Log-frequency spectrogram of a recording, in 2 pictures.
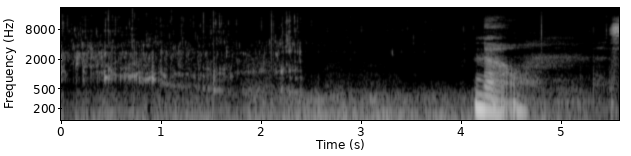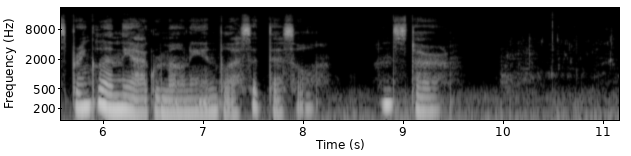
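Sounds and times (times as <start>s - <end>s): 
water pouring from a jar into a cauldron: 0.0s - 5.8s, 7.9s - 11.1s
speech: 4.2s - 4.8s, 5.6s - 9.5s.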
